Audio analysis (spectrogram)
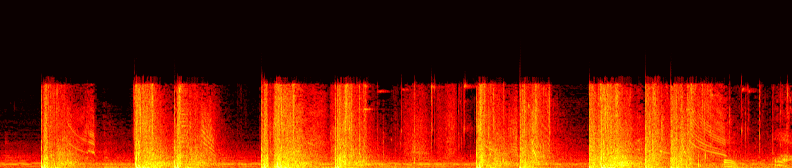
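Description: Video game gunfire in The Last of Us, during a fight against several enemies, comes as five or six sharp, loud shots and short bursts, spaced a second or two apart, each with a ringing tail.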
